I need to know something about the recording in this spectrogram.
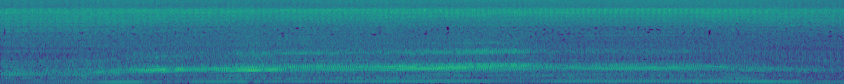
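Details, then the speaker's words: Chinese knife-maker's belt grinder after replacing a failed inverter and rewiring: steady motor hum with strong fan rush, pitch easing up then holding even, no knocks or rubbing; runs healthy. "tell you that little motor fan really uh runs hard and i can feel it sucks air in"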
